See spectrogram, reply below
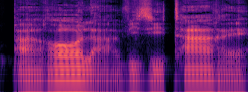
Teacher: We could call this a sort of guttural R. Very like the French R in some ways, and it happens normally between vowels, so parola, visitare, and you'll see that, you'll hear that in this kind of accent used in the northwest of Italy sometimes.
